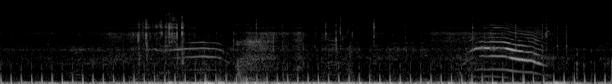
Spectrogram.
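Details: Two plaintive meows, the second longer and falling, from Jinx, an 8-month-old male kitten stranded in a tree in Newark, Ohio for two nights, amid rustling, a rhythmic engine drone and a rescuer's voice.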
